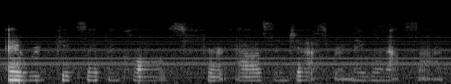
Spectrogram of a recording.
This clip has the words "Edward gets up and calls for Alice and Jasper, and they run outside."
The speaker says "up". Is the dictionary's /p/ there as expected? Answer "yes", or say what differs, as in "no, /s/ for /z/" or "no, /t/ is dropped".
yes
